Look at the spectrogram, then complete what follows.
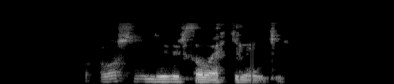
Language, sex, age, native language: Icelandic, male, 20-29, Icelandic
